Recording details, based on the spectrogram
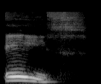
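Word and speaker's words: εἰς: El número 1 en griego masculino es heis. ¿Por qué esto es importante? Porque hay una preposición que se pronuncia eis.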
